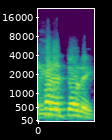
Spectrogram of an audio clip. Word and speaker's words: Valladolid: I can't pronounce it. Yeah, yeah, Valladolid.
